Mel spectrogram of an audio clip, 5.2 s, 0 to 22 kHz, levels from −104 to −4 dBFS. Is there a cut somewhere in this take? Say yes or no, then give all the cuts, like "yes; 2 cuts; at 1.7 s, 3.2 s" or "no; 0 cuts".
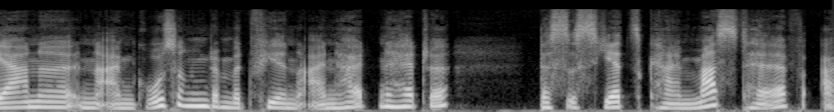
yes; 1 cut; at 1.3 s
